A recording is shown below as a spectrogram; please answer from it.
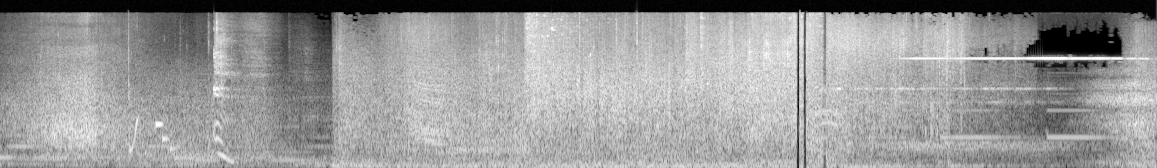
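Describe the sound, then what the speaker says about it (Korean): Tunnel collapsing, a sustained roaring rush of crumbling debris that swells into a loud, dense rumble and keeps pouring on, with faint tones lingering near the end. "개통된 지 한 달이 채 안 된 터널이 처참히 무너져 내렸습니다."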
